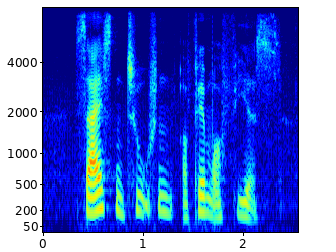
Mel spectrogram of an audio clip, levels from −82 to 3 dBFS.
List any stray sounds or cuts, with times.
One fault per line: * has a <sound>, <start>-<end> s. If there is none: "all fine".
all fine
